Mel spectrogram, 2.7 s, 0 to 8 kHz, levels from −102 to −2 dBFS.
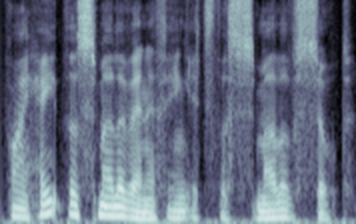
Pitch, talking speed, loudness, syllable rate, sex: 100 Hz, 270 wpm, -18 LUFS, 5.5 syllables/s, male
